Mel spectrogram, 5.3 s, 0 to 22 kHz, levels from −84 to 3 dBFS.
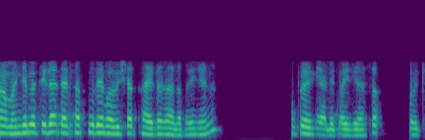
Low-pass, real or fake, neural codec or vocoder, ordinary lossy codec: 3.6 kHz; fake; codec, 16 kHz, 8 kbps, FreqCodec, smaller model; none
